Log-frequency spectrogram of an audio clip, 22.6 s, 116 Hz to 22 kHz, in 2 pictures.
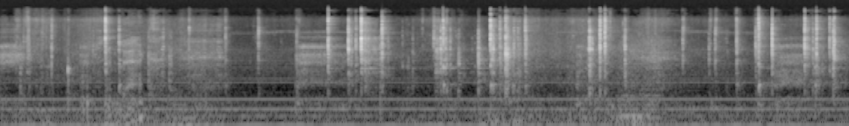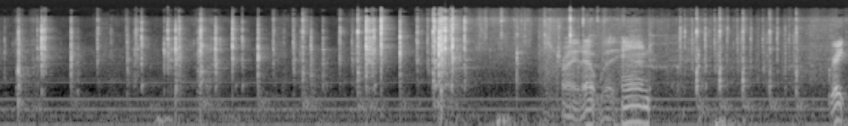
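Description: Small metallic clicks and clacks as a stuck fuel-injector rack linkage on a 16-cylinder diesel engine is worked back and forth by hand, freeing up after a soak in penetrating oil. The clicks come irregularly throughout over a steady low hum.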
